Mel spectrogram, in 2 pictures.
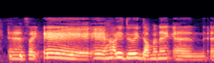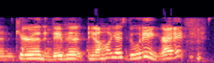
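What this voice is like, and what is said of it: Singaporean accent. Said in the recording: “can you do some of your Singapore accent? ... So Singapore, I was like, I talk like this, you know?”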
